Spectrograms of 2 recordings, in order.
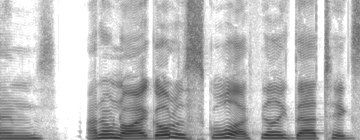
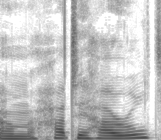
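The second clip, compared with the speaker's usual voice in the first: put-on British accent, much quieter; 5 dB quieter than usual. Asked to try saying a guest's name, British accent. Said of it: "People like to say it in a British accent".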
